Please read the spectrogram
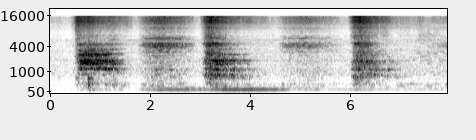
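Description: A person breathing slowly and deeply, with about five long, audible breaths in and out.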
